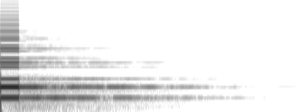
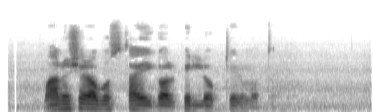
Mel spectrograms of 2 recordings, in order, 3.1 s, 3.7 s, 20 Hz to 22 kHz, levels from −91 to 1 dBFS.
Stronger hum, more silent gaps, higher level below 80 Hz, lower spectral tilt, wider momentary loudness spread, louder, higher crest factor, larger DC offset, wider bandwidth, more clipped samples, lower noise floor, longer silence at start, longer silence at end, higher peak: neither; neither; second, -88 dBFS vs -66 dBFS; second, 1 dB/octave vs -5.5 dB/octave; first, 25 LU vs 13 LU; second, -25 LUFS vs -22 LUFS; about the same, 16 dB vs 20 dB; neither; first, 14 kHz vs 10 kHz; neither; first, under -90 dBFS vs -54 dBFS; second, 0 s vs 0.45 s; first, 1.85 s vs 1.15 s; second, -12 dBFS vs -4 dBFS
